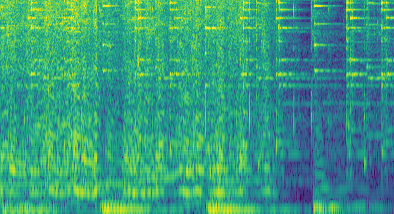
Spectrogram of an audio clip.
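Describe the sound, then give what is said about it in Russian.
A dense, droning buzz of many grey flesh flies swarming in a room, wavering continuously in pitch for the whole stretch, with a few low thumps underneath and no voices. “Женя просыпается на следующее утро и смотрит, вся комната заполнилась мухами”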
